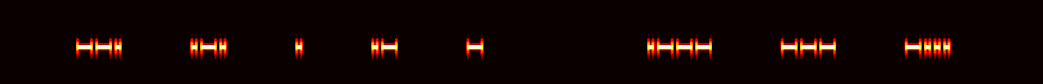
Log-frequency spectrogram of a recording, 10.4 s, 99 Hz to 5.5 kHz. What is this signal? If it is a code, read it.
Morse code, heard as a keyed tone, about 25 wpm, spaced as for 10 wpm, 590 Hz. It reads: GREAT JOB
